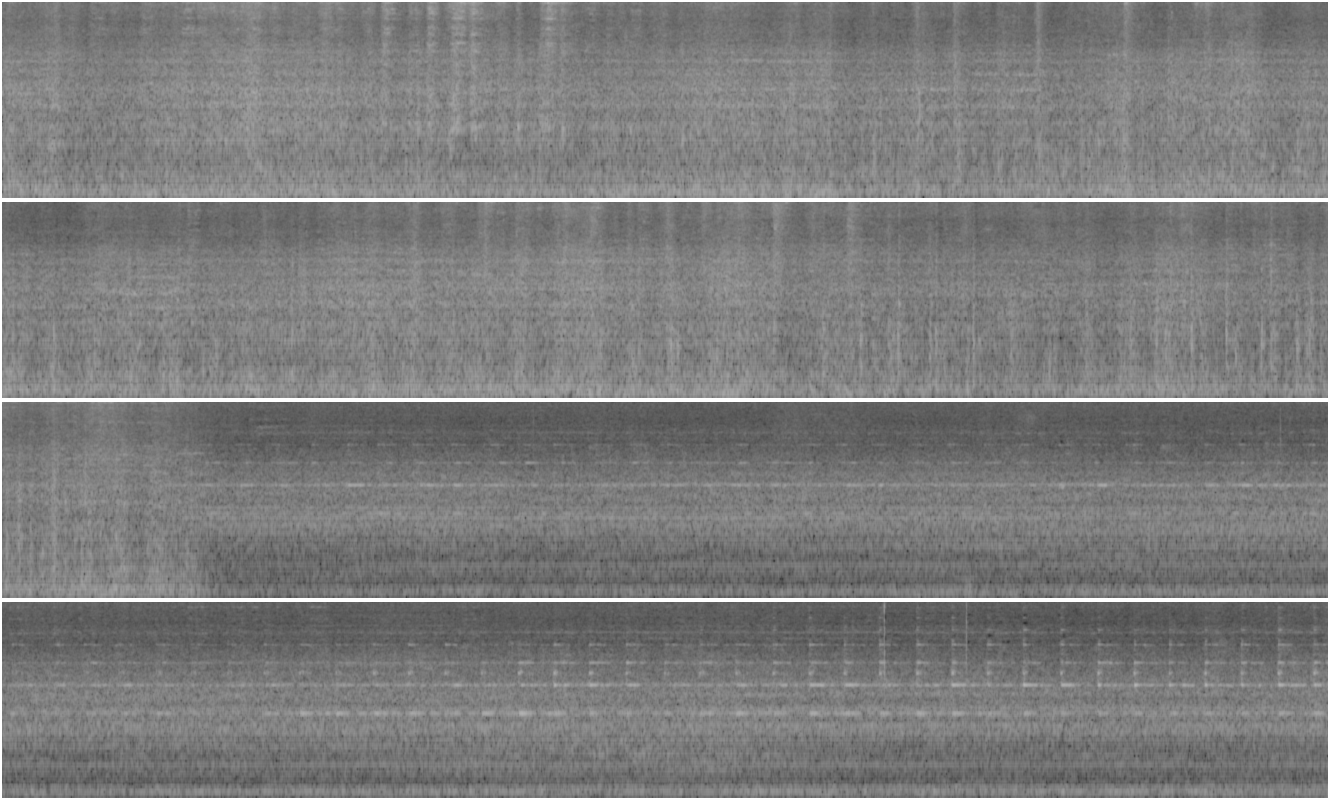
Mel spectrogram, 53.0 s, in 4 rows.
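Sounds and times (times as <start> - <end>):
wheels clicking over rail joints: 0.0 - 28.7
diesel locomotive running: 0.0 - 53.0.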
